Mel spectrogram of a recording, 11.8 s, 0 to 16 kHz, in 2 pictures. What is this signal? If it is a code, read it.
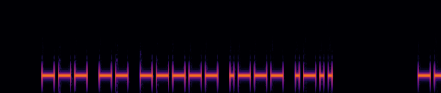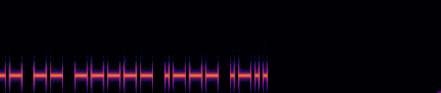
Morse code, heard as a keyed tone, about 22 wpm, 700 Hz. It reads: OM0JL OM0JL
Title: DXCC-100 Call Signs - 5 Characters - Repeated 3x - 22wpm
